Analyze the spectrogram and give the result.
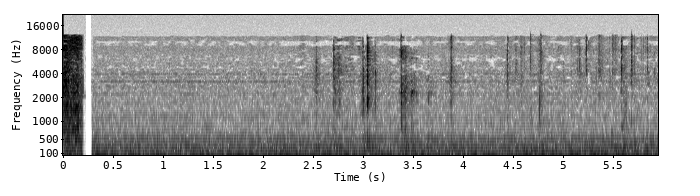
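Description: A hand with long nails holds a solid, translucent orange glycerin soap bar scored into a grid and scrapes it with a utility knife blade, breaking off crisp small cubes. After a brief loud burst at the start, quiet, bright ticking and scraping clicks follow, with two sharper snaps near the middle.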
